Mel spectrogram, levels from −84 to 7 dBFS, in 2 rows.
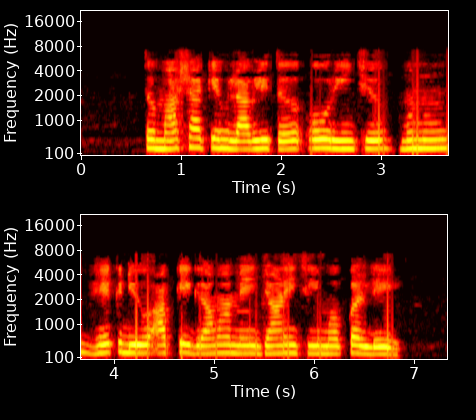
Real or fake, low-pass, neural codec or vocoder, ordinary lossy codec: real; 7.2 kHz; none; AAC, 32 kbps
